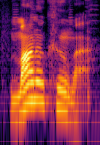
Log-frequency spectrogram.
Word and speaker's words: Monokuma: zelda wraps sackboy i like him tracer jibanyan monokuma that's how you pronounce it shovel knight it'd be nice to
